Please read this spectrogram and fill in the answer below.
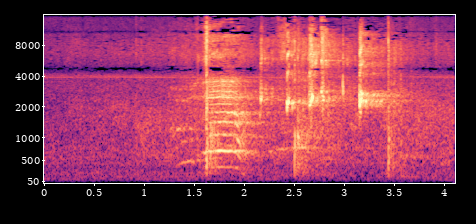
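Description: Tennis play on a hard court: several sharp knocks of the ball bouncing and being struck, mixed with short pitched squeaks of shoes on the court surface, starting about a second and a half in.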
